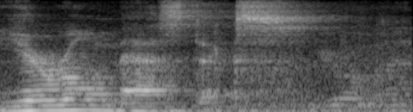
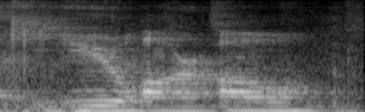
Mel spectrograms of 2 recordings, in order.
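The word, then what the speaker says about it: Uromastyx: Euromastix. Yeah, and it's spelled as weird as it sounds. It's like Uromastix.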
